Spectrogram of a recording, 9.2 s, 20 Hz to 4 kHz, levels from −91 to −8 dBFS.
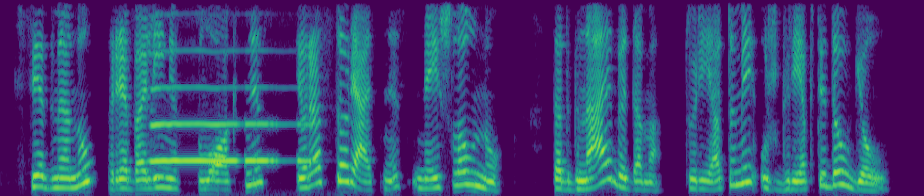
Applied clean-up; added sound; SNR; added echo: neural mask model RNNoise.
